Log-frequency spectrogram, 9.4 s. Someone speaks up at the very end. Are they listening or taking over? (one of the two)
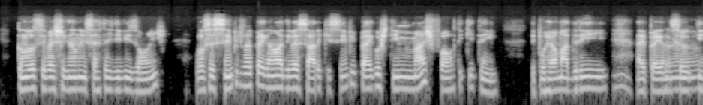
listening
